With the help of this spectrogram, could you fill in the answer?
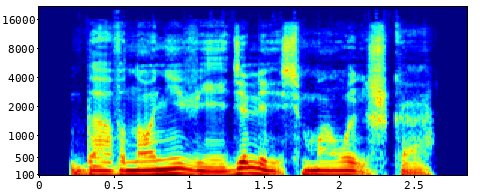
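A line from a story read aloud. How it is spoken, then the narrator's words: Barely voiced whisper. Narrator (Russian): прошептал, а скорее даже произнес он одними губами, чтобы услышала только я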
